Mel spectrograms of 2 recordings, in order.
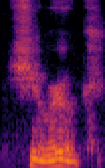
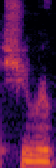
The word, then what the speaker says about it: shuruk: On the left-hand side of the Vav, you put a little dot, and that's the shuruk vowel. The shuruk vowel has the U sound, as in the English word blue, U.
